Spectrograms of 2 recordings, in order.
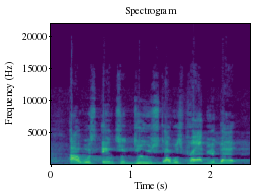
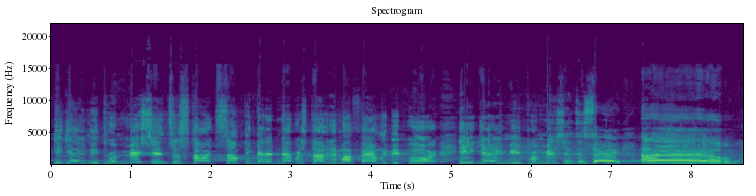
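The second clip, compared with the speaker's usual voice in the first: full-force preaching; 7 semitones higher than usual. Acted.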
